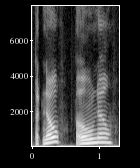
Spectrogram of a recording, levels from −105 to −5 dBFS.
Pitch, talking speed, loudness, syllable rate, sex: 230 Hz, 135 wpm, -16 LUFS, 4.3 syllables/s, female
